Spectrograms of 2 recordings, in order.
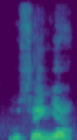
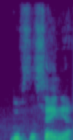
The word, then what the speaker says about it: Lufthansa: The German airline Lusania, I can't pronounce that.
